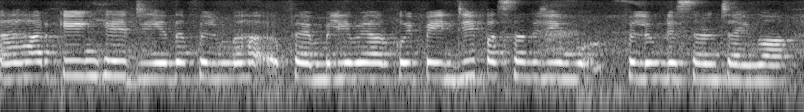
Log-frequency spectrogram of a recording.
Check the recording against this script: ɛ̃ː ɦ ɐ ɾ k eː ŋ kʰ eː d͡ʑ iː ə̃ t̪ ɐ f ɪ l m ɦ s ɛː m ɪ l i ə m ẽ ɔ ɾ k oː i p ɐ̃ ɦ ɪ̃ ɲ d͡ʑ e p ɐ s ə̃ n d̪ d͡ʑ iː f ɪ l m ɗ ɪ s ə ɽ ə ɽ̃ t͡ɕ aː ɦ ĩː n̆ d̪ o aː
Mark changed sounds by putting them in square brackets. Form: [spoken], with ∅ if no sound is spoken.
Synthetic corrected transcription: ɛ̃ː ɦ ɐ ɾ k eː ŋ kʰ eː d͡ʑ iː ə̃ t̪ ɐ f ɪ l m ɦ [f] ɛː m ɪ l i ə m ẽ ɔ ɾ k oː i p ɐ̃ ɦ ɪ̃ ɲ d͡ʑ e p ɐ s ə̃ n d̪ d͡ʑ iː f ɪ l m ɗ ɪ s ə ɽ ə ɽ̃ t͡ɕ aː ɦ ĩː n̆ d̪ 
